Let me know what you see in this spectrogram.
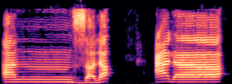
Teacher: आइन वस्ते हलक से निकालेंगे और लाम के ऊपर खड़ी जबर है तो इसको लंबा करेंगे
